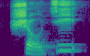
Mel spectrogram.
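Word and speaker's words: 手机: using their phone so mobile phone is pronounced like Shoji Shoji mobile phone Shoji show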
